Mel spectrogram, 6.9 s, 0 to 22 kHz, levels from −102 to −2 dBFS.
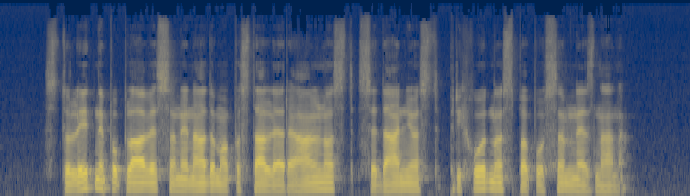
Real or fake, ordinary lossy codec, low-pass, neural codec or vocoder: fake; MP3, 96 kbps; 19.8 kHz; vocoder, 44.1 kHz, 128 mel bands, Pupu-Vocoder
